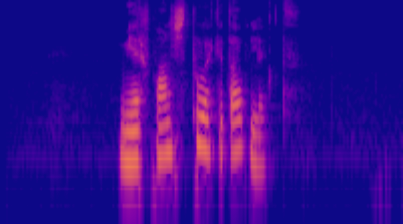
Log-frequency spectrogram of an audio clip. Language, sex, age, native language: Icelandic, female, 30-39, Icelandic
